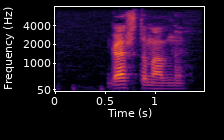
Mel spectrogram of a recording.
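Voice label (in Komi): "гажтӧмавны", Komi, male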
